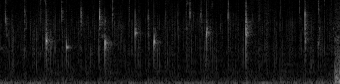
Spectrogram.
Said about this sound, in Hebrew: הנה, אתם יכולים לשמוע אותו מטפטף חומרים?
